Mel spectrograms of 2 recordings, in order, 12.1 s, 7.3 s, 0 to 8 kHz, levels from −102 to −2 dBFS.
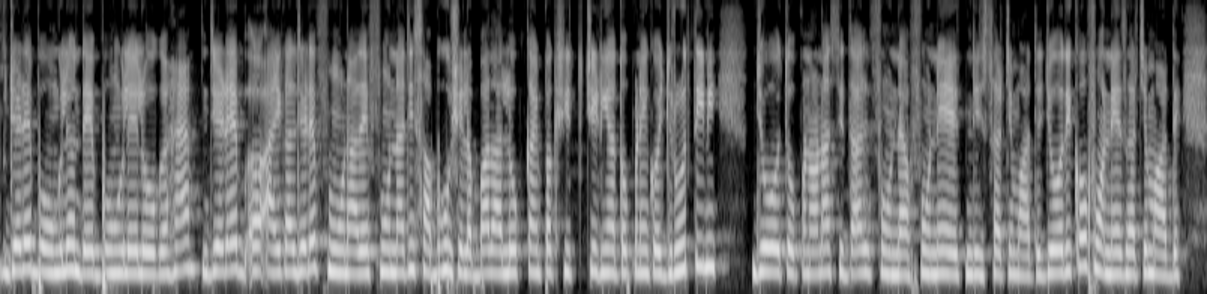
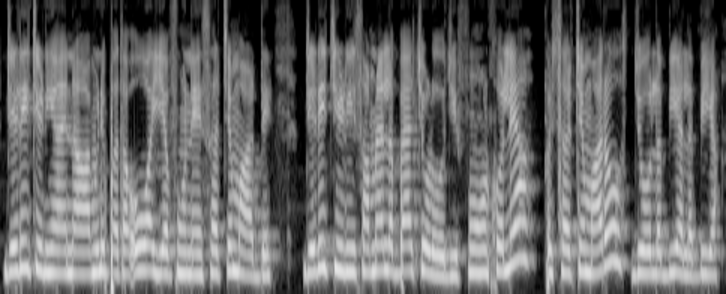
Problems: constant background noise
